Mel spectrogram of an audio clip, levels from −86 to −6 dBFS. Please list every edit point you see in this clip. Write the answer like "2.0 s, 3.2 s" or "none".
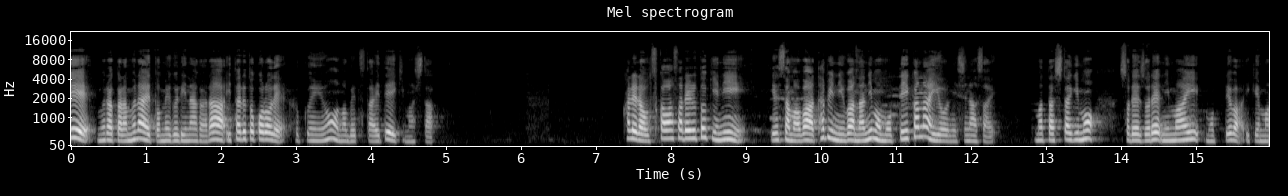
12.8 s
